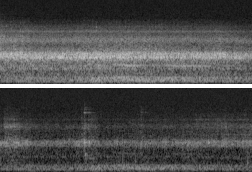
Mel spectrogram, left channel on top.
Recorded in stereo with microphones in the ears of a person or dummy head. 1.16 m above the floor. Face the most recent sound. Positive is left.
No sound to turn to.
